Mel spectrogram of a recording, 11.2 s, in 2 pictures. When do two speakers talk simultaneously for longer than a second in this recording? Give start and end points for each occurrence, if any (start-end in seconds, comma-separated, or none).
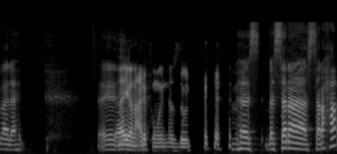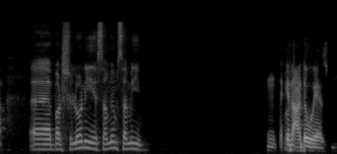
none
